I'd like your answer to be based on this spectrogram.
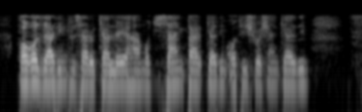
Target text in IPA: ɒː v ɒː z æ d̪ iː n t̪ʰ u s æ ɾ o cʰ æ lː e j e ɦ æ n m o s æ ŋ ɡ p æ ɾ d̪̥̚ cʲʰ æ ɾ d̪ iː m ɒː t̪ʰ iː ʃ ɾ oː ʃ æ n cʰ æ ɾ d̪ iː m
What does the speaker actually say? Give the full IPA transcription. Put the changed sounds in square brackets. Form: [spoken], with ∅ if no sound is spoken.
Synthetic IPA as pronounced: ɒː [ɣ] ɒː z æ d̪ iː [m] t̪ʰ u s æ ɾ o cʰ æ lː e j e ɦ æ [∅] m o s æ ŋ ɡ p æ ɾ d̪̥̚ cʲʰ æ ɾ d̪ iː m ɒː t̪ʰ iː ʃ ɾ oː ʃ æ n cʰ æ ɾ d̪ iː m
